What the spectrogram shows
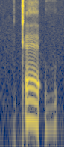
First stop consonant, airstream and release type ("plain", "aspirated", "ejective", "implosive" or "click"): ejective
